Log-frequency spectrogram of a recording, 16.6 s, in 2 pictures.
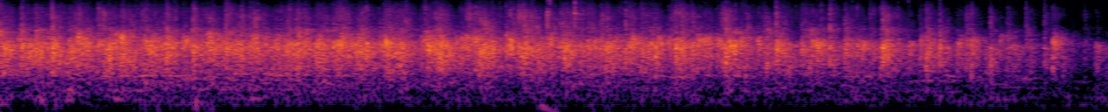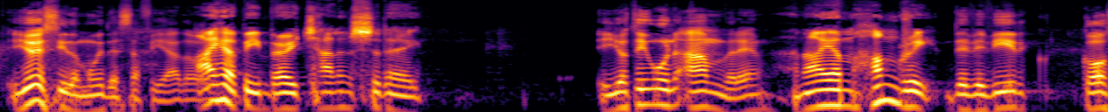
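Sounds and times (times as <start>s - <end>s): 
audience applause: 0.0s - 8.4s
speech: 8.4s - 11.6s, 12.8s - 16.6s.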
